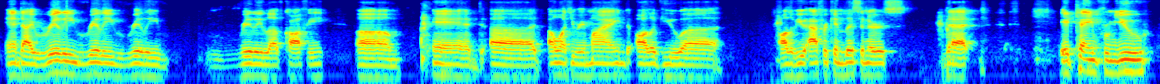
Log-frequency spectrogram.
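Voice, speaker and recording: A man, a poet and hip hop artist, talking casually on a panel in a relaxed way with lots of fillers. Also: sits low, takes it slowly. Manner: relaxed and conversational, with many fillers and a laugh.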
